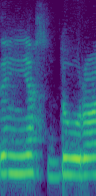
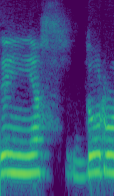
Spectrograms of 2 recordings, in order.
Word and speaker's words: يصدر: And then it's you have pronounced a fatha on the ra here. It was يومئذ يصدر الناس, you said, but it's a dhamma, so it will be يومئذ يصدر الناس. And then it's thin.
